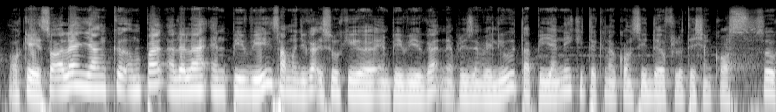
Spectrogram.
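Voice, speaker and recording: A man's voice: medium pitch, dark tone. A young Malaysian man with a Malaysian accent walking through a finance tutorial step by step, with many fillers.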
